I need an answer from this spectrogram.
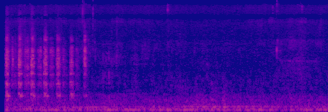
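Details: A Mameshiba, afraid and restless during a car ride and trying to settle on its owner's lap, pants in quick rhythmic breathy bursts for about a second before the steady low rumble of the moving car takes over.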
